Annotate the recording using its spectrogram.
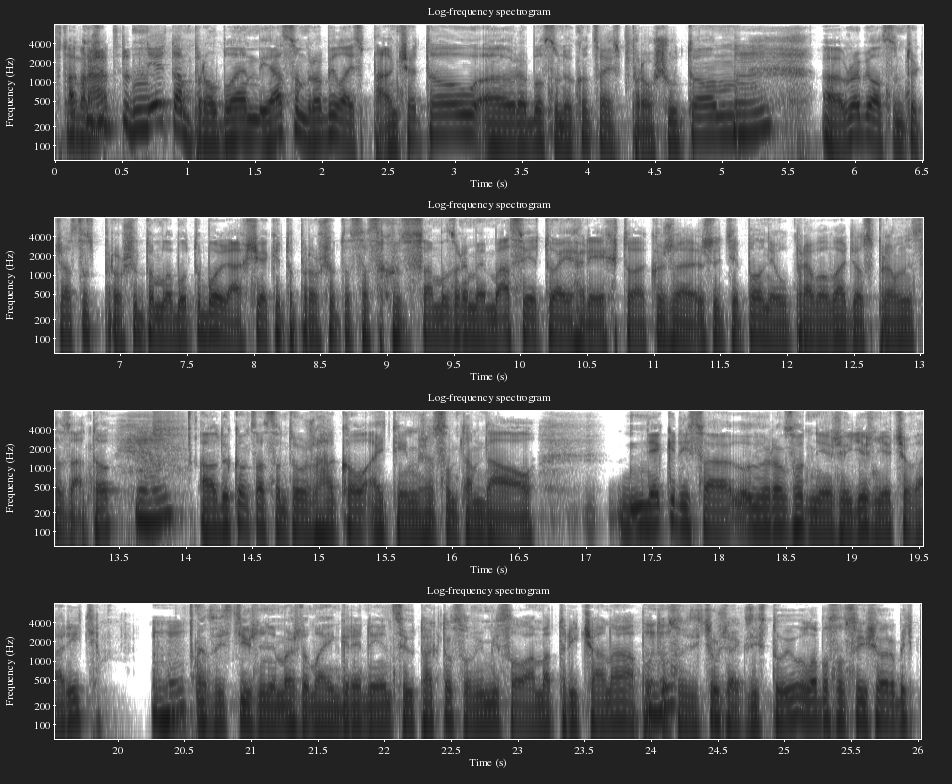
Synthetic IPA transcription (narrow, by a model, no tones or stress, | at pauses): ft̪akɔʒɛɲɛjɛt̪ampɾɔblɛːmjasɔmɾɔbilajspa̰nt͡ʃɛt̪ɔʊɾɔbilsɔmd̪ɔkɔnt͡saajspɾɔʃut̪ɔm | ɾɔbilsɔmt̪ɔt͡ʃast̪ɔspɾɔʃut̪ɔmlɛbɔlt̪ɔbɔlʎaxʃiakɛt̪ɔpɾɔʃut̪ɔsasxɔsamɔzɾɛɪmɛasijɛt̪uajɦɾɪɛxt̪ɔakɔʒɛʒɛcɛpl̩ɲɛupɾaʋɔʋaɟɾɔspɾaʋɲɛsaza̰t̪ɔalɛd̪ɔkɔnt͡sasɔmt̪ɔuʒɦakɔla̰jt̪iːmʒɛsɔmt̪amd̪al | ɲɪɛkɛd̪isaɾɔzɦɔd̪ɲɛʒɛiɟɛʒɲɪɛt͡ʃɔʋaɾic | azisciʒʒɛɲɛmaːʒd̪ɔmaiŋɡɾɛd̪iɛnt͡siut̪ak̚t̪ɔsɔmʋimislɛlamat̪ɾit͡ʃanaːpɔt̪ɔmsɔmziscilʒɛɛɡzist̪ujuːlɛbɔsɔmsiiʃjɛlɾɔbic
